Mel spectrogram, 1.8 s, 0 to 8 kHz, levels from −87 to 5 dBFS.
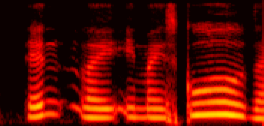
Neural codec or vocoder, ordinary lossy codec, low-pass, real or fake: codec, 16 kHz in and 24 kHz out, 1 kbps, XY-Tokenizer; none; 7.2 kHz; fake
